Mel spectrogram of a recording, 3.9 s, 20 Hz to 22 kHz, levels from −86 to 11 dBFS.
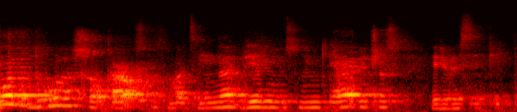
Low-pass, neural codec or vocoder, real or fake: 19.8 kHz; autoencoder, 48 kHz, 32 numbers a frame, DAC-VAE, trained on Japanese speech; fake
